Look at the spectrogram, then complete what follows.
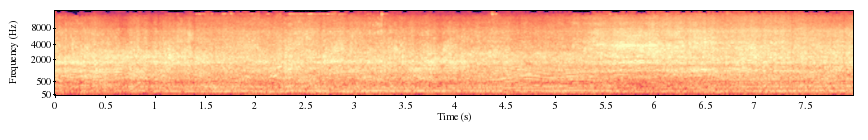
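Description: Several motocross dirt bikes racing through a corner together, their engines revving up and down as the riders get on and off the throttle.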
